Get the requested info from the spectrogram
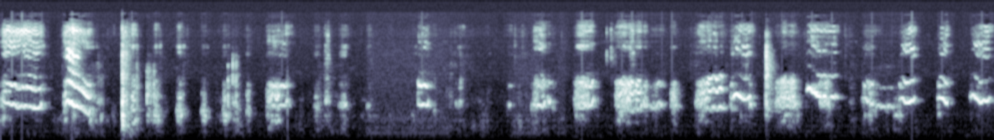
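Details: Cavalier King Charles Spaniel puppies of Robin and Myra, indoors in the US on a chilly Monday morning, chatter in quick, overlapping high squeaks and short whines with scattered clicks.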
